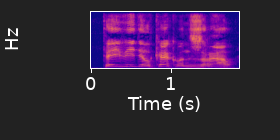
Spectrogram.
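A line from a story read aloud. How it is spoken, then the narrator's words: Young man exclaiming after laughter. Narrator (Russian): воскликнул молодой человек, перестав громко смеяться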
